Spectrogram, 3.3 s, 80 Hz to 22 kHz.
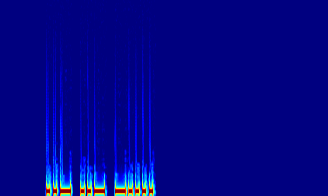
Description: Morse code, heard as a keyed tone, about 34 wpm, 700 Hz. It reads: UU6
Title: All Cut Numbers - 3-Digit 35wpm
